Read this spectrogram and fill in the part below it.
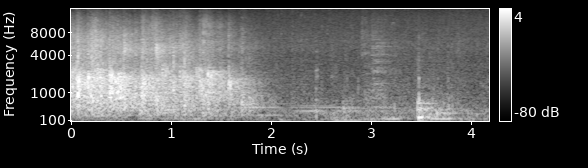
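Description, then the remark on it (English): A church audience claps to welcome a man coming up to share his testimony, a dense, steady burst that fades out after about two seconds, leaving quiet with a few stray sounds and a brief knock. “give him a wee round of applause and welcome here as”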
